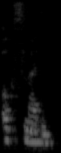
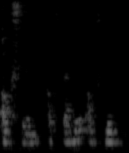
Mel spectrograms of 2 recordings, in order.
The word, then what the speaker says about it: Oxlade: allons parler de oxelade au début je croyais que son nom c'est prononçait oxlady enfin c'est son nom de scène je croyais que ça se prononcer aux saladé mais finalement c'est oxel nous allons parler de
